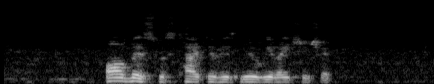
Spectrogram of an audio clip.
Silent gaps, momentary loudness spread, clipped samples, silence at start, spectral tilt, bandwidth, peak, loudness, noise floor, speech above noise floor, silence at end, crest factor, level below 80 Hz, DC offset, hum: none; 15 LU; under 0.1%; 1.05 s; -9.5 dB/octave; 7 kHz; -4 dBFS; -22 LUFS; -59 dBFS; 37 dB; 1.05 s; 20 dB; -60 dBFS; under 0.1%; none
